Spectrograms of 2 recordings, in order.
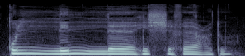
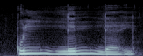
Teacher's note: لام اور لام کا ادغام، لام کو اسٹرانگ پڑھیں گے. قل للہ، دونوں لام پر شدہ ہے، قل اللہ نہیں پڑھنا.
